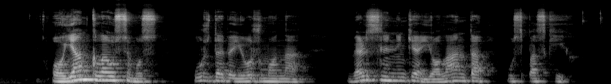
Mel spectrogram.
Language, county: Lithuanian, Klaipėda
